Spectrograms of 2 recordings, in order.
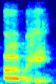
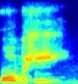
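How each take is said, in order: First: The first vowel is open, like a. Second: The first vowel is rounded, like o. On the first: This is the Sanskrit and Hindi pronunciation. The speaker calls it right. "আমরা বলছি কি अभी।" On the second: This is how Bengali speakers would read it. The speaker calls it wrong. "বাংলায় আমরা কি বলবো?"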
